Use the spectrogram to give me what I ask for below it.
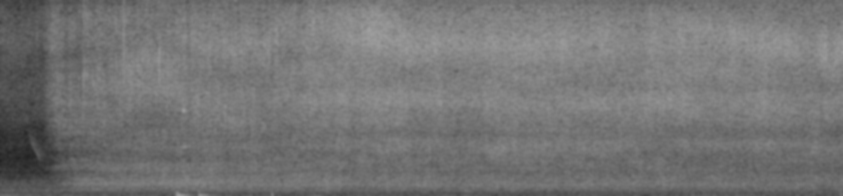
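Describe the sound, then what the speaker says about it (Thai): Sliced pork stir-fries with chili and garlic in a hot pan for Thai holy-basil pork. A loud, continuous sizzle and hiss bursts in after a brief quiet start and holds steady throughout. "ผัด พริกกระเทียมให้หอมก่อนนะคะ แล้วก็ใส่หมูเลยค่ะ"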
